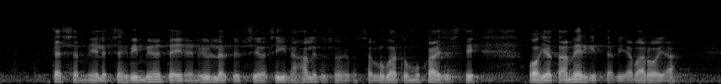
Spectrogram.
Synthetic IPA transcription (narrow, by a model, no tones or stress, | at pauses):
t̪æsːæmielesːæhyʋimmyønt̪einenylːæt̪yssilːæsiːnæhɑlːit̪usohjelmɑsːɑluʋɑt̪umukɑisest̪iʔohjɑt̪ɑːmmerkit̪ːæʋiæʋɑrojɑ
